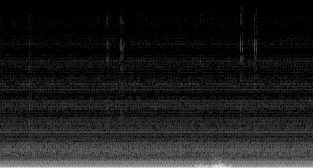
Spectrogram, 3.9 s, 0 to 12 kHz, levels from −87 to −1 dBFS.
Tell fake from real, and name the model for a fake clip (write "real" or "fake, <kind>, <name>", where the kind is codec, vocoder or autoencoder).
real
